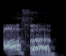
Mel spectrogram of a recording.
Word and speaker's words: Offa: Um but Offa and thank you for pronouncing it correctly. Sometimes, people say Ufa or Alpha or something, you know, something crazy.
